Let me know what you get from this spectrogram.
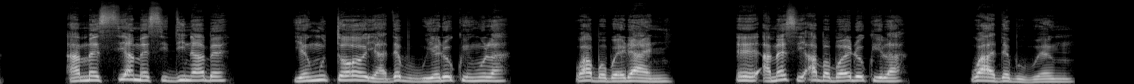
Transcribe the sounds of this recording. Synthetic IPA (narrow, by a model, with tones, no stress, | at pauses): a˨me˨si˦a˨me˨si˨d̪i˦nã˨˦be˦ | je˨ŋũ˦t̪ɔ˦jɛ˨a˨d̪e˦bu˨bu˨je˨ɖo˦ku˦i˦ŋũ˦la˦ | wo˦a˨bɔ˨bɔ˨e˨ɖe˦a˨ɲĩ˦ | e˦a˨me˨si˨ʔa˨bɔ˨bɔ˨e˦ɖo˦ku˦i˨la˦ | wo˦a˨d̪e˦bu˨bu˨e˦ŋũ˦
